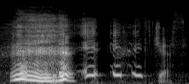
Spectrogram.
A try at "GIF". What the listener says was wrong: That's a J. That's spelled with a J. GIF is spelled with a G.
